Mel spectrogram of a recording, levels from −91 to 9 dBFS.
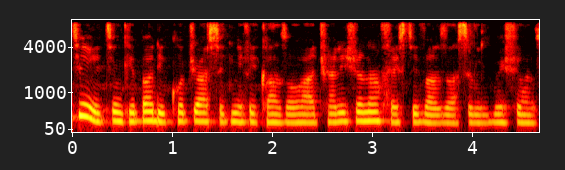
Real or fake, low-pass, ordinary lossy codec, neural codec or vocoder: fake; 7.2 kHz; none; codec, 16 kHz, 8 kbps, FunCodec, trained on Chinese and English, 25 frames a second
